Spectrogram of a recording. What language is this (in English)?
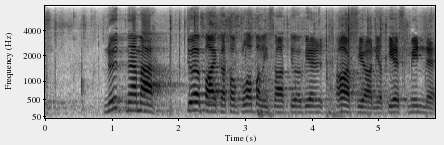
Finnish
